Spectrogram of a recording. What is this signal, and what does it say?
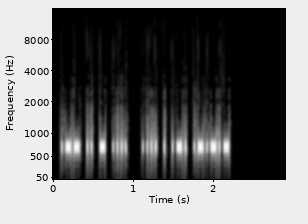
Morse code, heard as a keyed tone, about 44 wpm, 700 Hz. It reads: WITH HER.
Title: Sentences from Top 100 Words 45wpm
